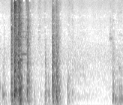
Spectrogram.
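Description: Hinged sheet-metal cover of a pull-out electrical disconnect box being swung open: a loud rattling clank about a quarter-second in and a second, shorter clank about a second in.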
